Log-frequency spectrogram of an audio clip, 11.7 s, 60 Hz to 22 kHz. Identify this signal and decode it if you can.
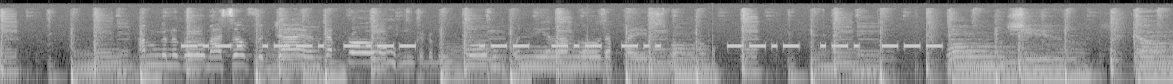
Morse code, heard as a keyed tone, hand-sent with a paddle, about 21 wpm, 880 Hz. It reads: CPY WKD QRO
